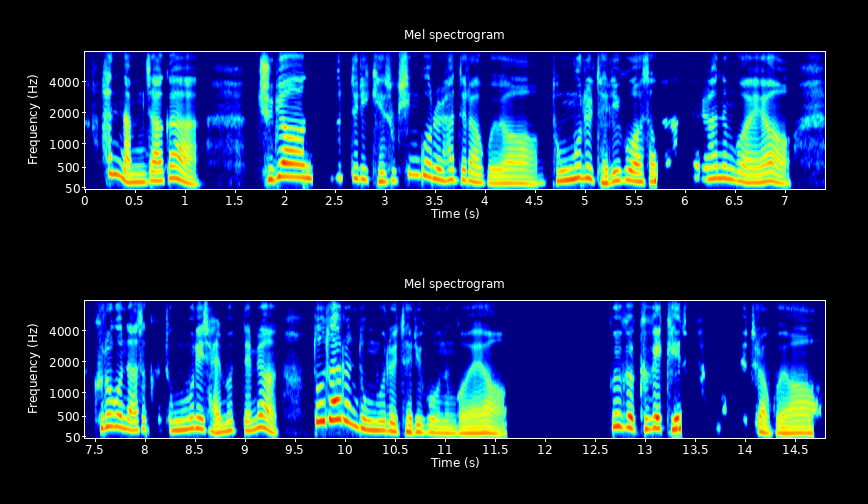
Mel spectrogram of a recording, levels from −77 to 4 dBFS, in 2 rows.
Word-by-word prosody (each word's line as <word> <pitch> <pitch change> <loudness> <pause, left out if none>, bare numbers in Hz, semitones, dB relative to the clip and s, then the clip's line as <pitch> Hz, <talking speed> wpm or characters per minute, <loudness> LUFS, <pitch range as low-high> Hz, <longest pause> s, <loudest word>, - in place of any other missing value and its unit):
한 350 -3 -1
남자가 200 - +1 0.6
주변 280 +2 +4 0.3
이웃들이 255 -2 -5
계속 200 +1 -4
신고를 310 - -1
하더라고요. 150 -8 -3
동물을 235 +5 +2
데리고 200 +5 0
와서는 190 0 +1 0.3
학대를 250 -3 -6
하는 255 -1 0
거예요. 170 -2 0 0.4
그러고 265 +2 0
나서 205 -1 -1
그 - - -28
동물이 210 +4 0
잘못되면 190 - -1 0.3
또 380 0 +6
다른 410 -6 +6
동물을 190 -7 +1
데리고 150 -1 -2
오는 130 -1 -4
거예요. 125 -2 -1 1.0
그러니까 270 -3 +5
그게 225 +2 +3
계속 220 0 +4 0.4
반복되더라고요. 135 - -3
200 Hz, 320 characters per minute, -20 LUFS, 155-250 Hz, 1.0 s, 또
